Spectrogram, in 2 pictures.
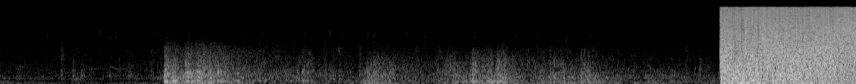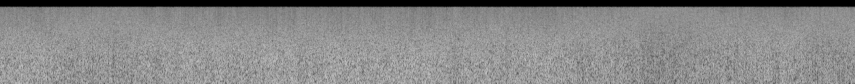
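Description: Sounds. From 7.20 s to the end, samples are built from the wrong bytes. Misordered bytes turn low bits into loud, harsh broadband noise, close to white on loud sounds.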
